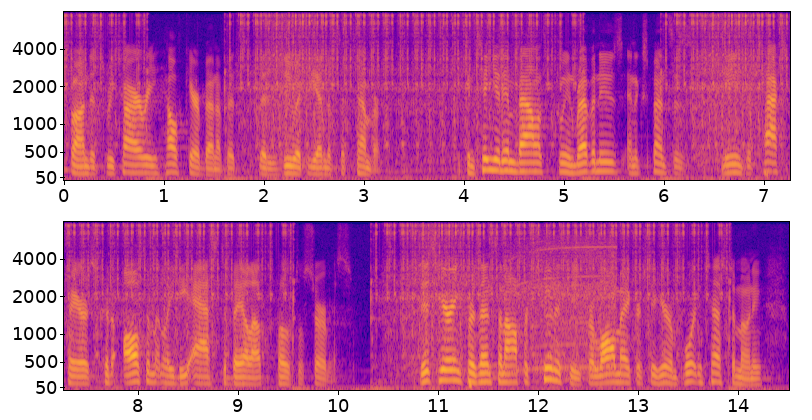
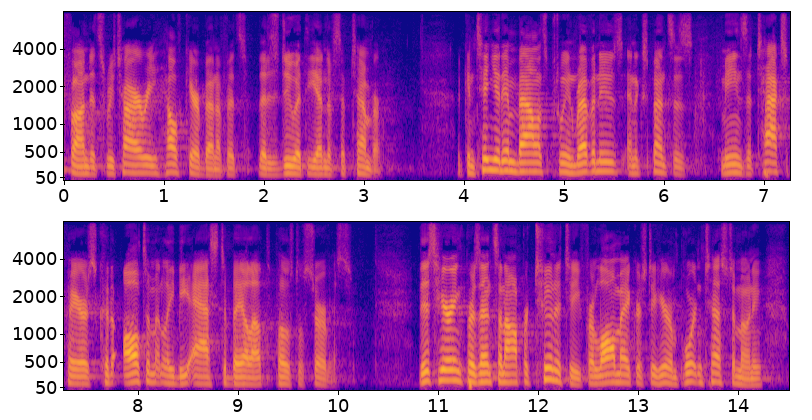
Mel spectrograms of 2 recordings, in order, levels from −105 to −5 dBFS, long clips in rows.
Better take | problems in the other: second | background sound (Domestic sounds, home sounds + Mechanisms); 10 dB below the speech

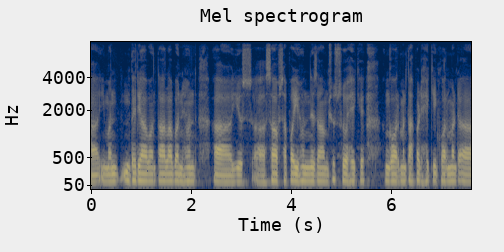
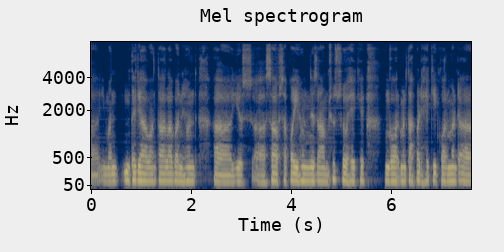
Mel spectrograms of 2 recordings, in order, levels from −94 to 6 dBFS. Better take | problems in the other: first | noise reduction (neural mask model DeepFilterNet 3)

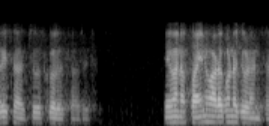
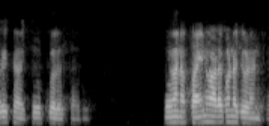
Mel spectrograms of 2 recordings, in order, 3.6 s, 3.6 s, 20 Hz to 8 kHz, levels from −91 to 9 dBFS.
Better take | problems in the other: first | noise reduction (neural mask model DeepFilterNet 3)

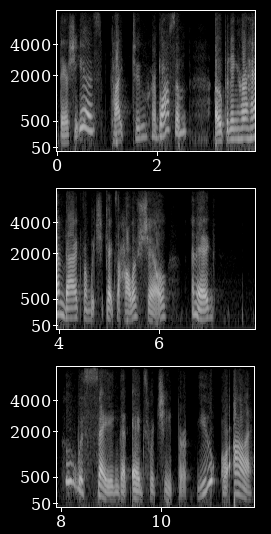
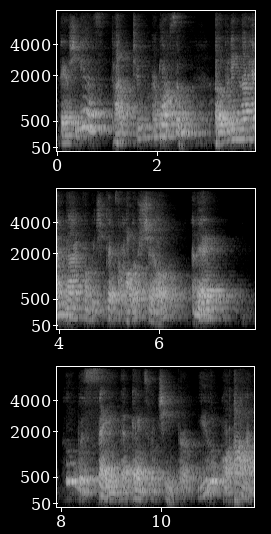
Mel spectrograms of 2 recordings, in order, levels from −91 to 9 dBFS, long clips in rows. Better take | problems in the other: first | room echo; dies away in 1.1 s

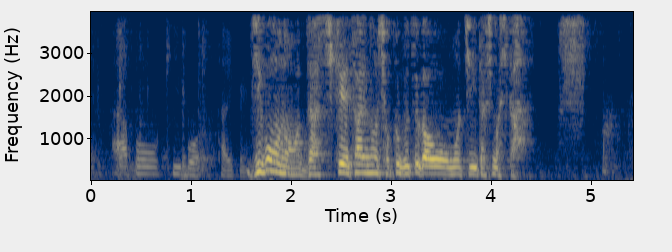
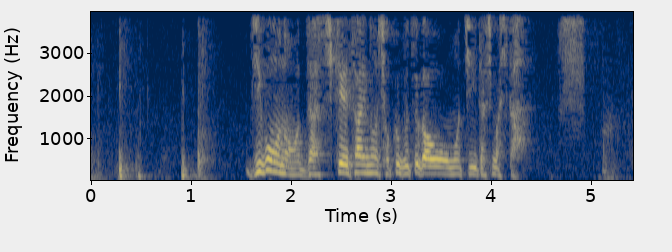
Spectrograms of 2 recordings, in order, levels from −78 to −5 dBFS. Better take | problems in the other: second | noise reduction (neural separator model SepFormer DNS4)

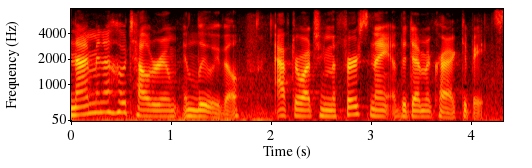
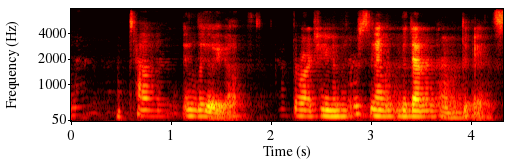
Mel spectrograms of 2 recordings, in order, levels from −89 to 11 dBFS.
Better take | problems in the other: first | noise reduction (neural mask model DeepFilterNet 3)

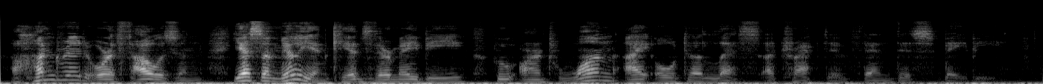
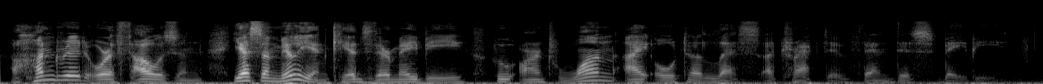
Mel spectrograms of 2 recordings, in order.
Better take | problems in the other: second | room echo; dies away in 0.2 s

